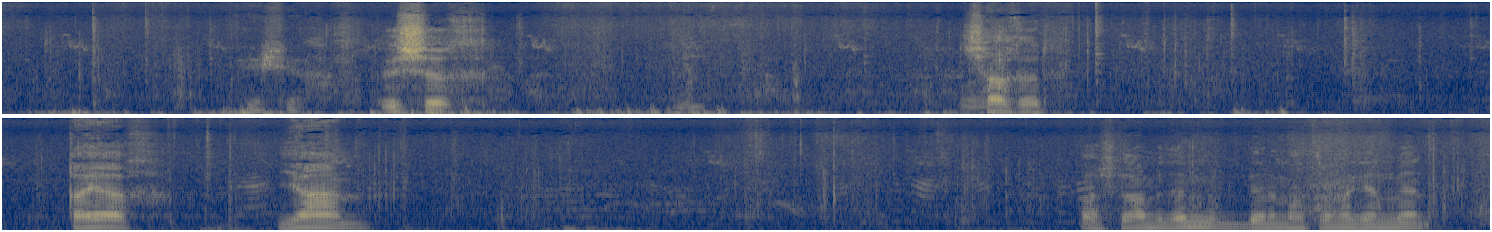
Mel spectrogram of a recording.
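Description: A middle-aged man speaks calmly, close by.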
